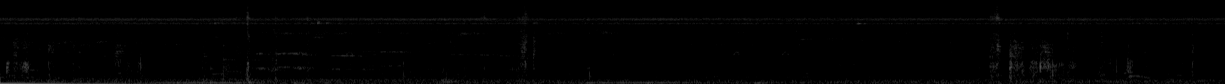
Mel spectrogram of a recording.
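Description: Faint outdoor ambience: a steady high insect drone, with a few faint chirps and soft clicks.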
